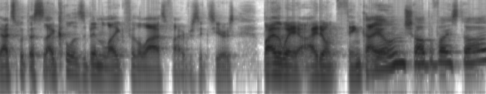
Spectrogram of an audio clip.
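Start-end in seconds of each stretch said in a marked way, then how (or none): 2.6-4.9 voice jumping up about an octave higher. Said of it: "your voice goes up an octave trailing".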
